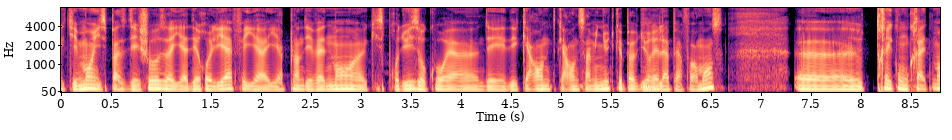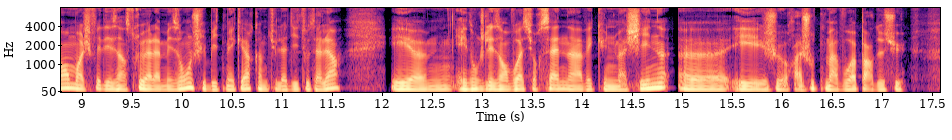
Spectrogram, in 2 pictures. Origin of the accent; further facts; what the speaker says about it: Toulouse, Occitanie, France; Il y a des concerts chez moi à Toulouse, hein, parce que c'est de là dont je viens.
